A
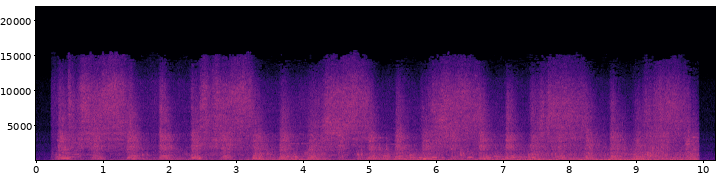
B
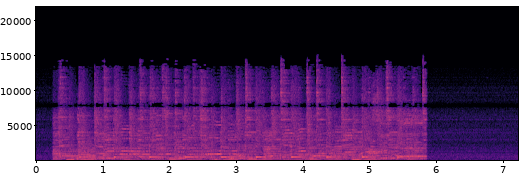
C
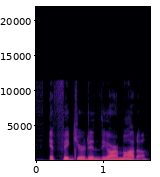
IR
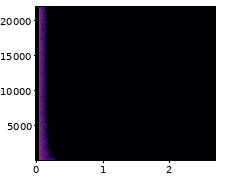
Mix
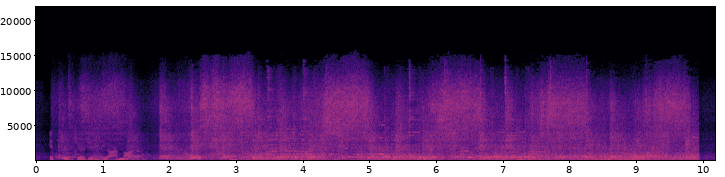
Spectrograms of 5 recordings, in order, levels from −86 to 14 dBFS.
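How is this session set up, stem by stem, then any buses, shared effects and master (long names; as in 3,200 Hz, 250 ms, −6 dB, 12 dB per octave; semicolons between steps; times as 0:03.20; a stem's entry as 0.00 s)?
−0.5 dB, 0.00 s, no send, octave-band graphic EQ 125/500/8,000 Hz −3/+9/+7 dB; automatic ducking −15 dB, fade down 0.35 s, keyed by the third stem
−3.5 dB, 2.45 s, no send, no processing
−3.0 dB, 0.00 s, no send, brickwall limiter −26.5 dBFS, peak gain reduction 9.5 dB; reverb reduction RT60 1.6 s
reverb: not used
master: downward compressor, threshold −28 dBFS, peak gain reduction 8 dB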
